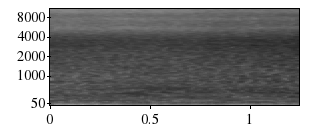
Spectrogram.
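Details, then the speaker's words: Honda Vario 125 scooter: coarse, gritty drone holds steady while the rear wheel spins, loud from the CVT; cause is worn CVT driven pulley bearings. "Jadi kalau diputar roda itu kasar sekali suaranya. Jadi untuk CCTV yang kasar sekali ini kerusakan ada di apa ini, di laker puli, di kaca puli ya."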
